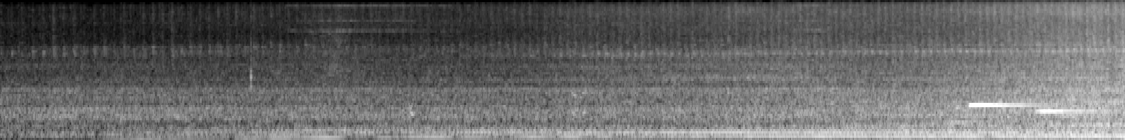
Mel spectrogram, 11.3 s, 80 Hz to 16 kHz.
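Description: CrossCountry Class 220 Voyager diesel-electric unit pulling away and accelerating past, its underfloor diesel engines rising in pitch and getting steadily louder. About ten seconds in comes a two-tone horn: a short high note, then a lower one.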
